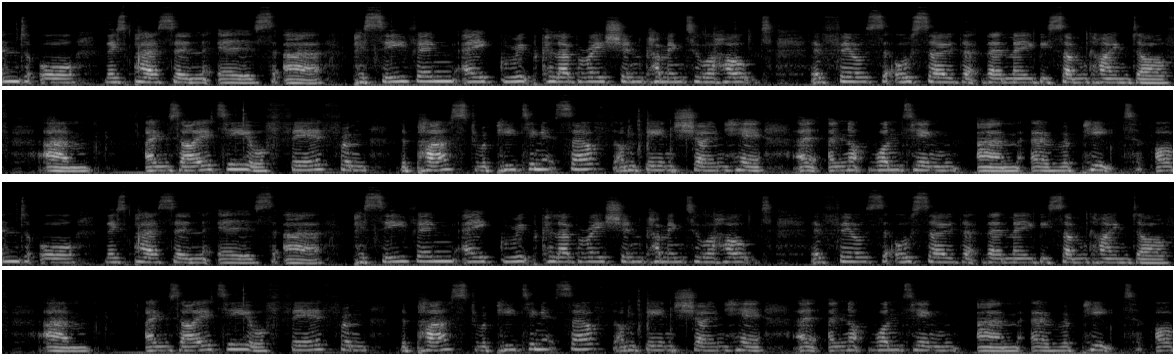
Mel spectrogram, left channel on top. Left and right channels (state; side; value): quieter; right; 3.5 dB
